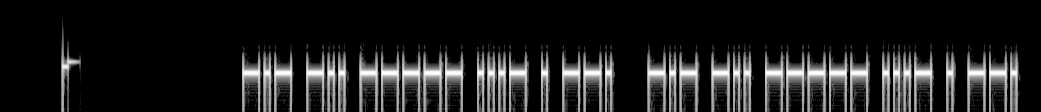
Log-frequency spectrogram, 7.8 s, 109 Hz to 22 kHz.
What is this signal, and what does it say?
Morse code, heard as a keyed tone, about 30 wpm, 700 Hz. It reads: KD0VEG KD0VEG
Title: USA Call Signs Repeated 2x 30wpm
